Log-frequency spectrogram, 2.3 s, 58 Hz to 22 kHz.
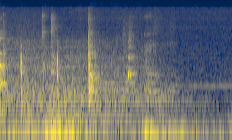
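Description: Steady clicking of truck hazard indicators in Euro Truck Simulator 2, several sharp ticks at an even pace over a low engine hum.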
